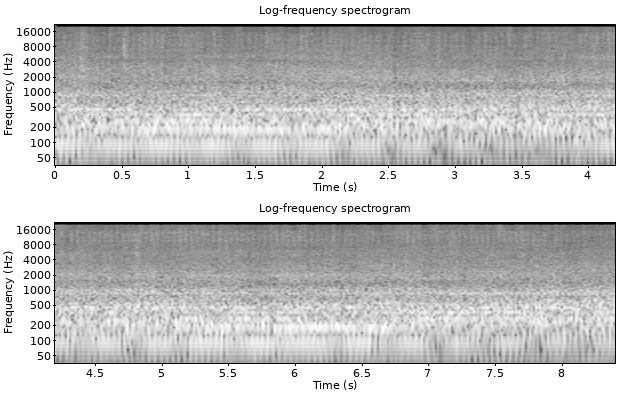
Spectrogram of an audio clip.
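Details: Riding mower after fixing a deck-engage cable that wasn't moving with the lever, so the belt now tightens: loud, even constant-pitch drone with no surging, slipping or grinding; runs smoothly with blades engaged.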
